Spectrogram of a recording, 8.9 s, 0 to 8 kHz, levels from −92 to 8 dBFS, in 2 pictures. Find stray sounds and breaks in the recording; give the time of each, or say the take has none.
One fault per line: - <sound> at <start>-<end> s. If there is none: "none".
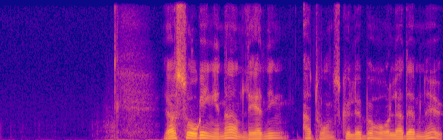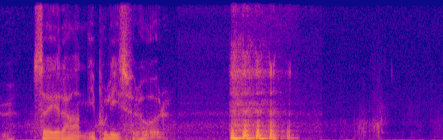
- laugh at 6.7-7.4 s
